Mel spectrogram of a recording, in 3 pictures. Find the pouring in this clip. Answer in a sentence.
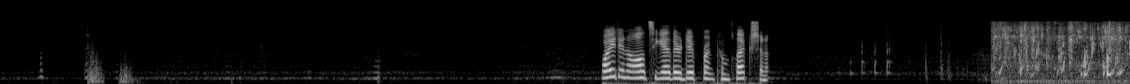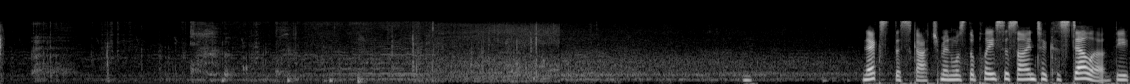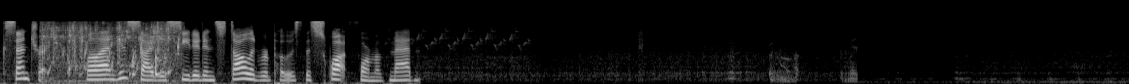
The pouring can be heard from 9.9 to 11.3 s and from 23.0 to 24.4 s.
